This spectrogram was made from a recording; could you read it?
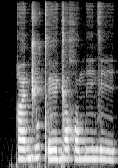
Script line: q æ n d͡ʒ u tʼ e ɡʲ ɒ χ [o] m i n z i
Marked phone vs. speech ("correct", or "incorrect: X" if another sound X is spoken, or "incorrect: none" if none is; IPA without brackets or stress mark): correct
